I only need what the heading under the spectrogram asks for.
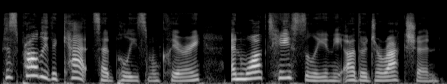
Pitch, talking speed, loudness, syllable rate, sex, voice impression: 215 Hz, 190 wpm, -20 LUFS, 6.4 syllables/s, female, feminine, adult-like, tensed, powerful, clear, intellectual, slightly friendly, slightly unique, lively, sharp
